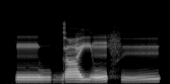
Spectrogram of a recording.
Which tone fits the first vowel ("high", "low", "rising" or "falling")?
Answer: low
